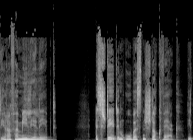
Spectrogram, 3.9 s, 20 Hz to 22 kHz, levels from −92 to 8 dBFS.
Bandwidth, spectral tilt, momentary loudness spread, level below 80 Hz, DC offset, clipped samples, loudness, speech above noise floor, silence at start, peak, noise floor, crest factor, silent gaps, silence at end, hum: 18.5 kHz; -4.5 dB/octave; 16 LU; -54 dBFS; under 0.1%; under 0.1%; -16 LUFS; 57 dB; 0 s; 0 dBFS; -74 dBFS; 18 dB; none; 0.05 s; none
